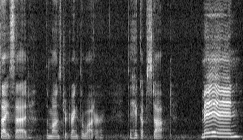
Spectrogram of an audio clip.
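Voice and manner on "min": high, loud call across the house; mom calling. Acted. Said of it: "yelled Mom".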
